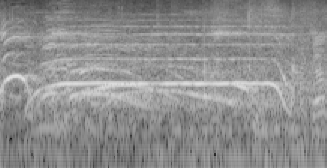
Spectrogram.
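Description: Audience cheering and whooping after a juggling trick, with one long, high, steady note held over the other voices until near the end.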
